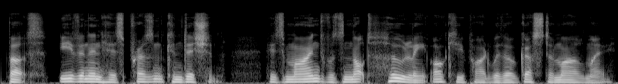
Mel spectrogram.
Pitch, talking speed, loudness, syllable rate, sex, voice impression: 110 Hz, 145 wpm, -17 LUFS, 4.6 syllables/s, male, very masculine, very adult-like, middle-aged, thick, tensed, slightly powerful, slightly dark, slightly muffled, fluent, very cool, very intellectual, slightly refreshing, sincere, calm, mature, friendly, reassuring, unique, elegant, slightly wild, sweet, lively, kind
